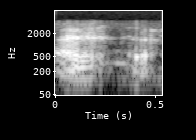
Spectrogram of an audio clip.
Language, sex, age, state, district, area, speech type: Sanskrit, male, 18-30, Karnataka, Chikkamagaluru, urban, conversation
